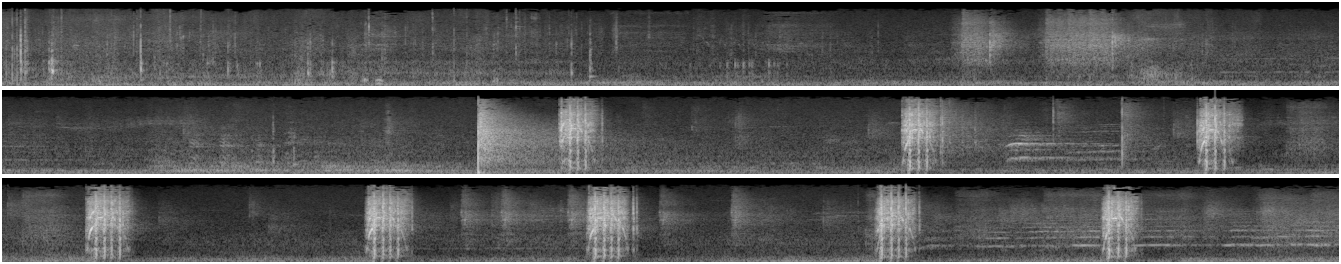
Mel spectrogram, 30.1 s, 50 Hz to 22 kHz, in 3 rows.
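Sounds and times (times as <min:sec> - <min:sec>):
airsoft rifle shots: 0:13.6 - 0:14.7, 0:16.8 - 0:17.5, 0:19.0 - 0:19.4, 0:20.7 - 0:21.2, 0:22.8 - 0:25.0, 0:26.6 - 0:30.0.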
